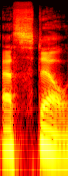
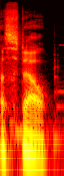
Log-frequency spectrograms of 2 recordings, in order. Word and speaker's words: Estelle: i pronounced it correctly i just didn't put enough emphasis on the s it's supposed to be estelle not estelle anyways estelle harris is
